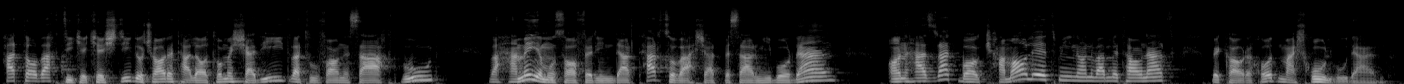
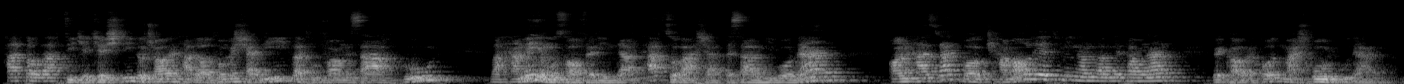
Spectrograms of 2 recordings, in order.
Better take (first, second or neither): first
